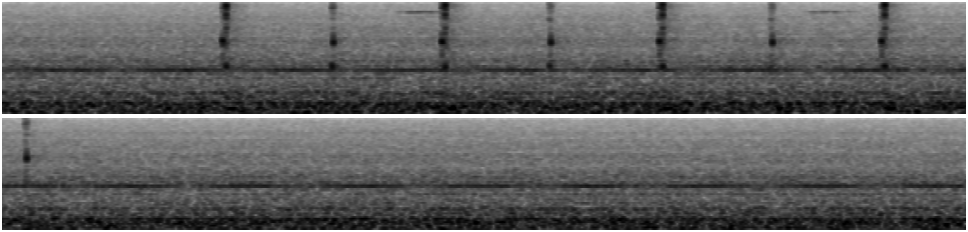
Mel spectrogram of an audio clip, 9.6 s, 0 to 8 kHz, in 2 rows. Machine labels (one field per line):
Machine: valve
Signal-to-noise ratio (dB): -6 dB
